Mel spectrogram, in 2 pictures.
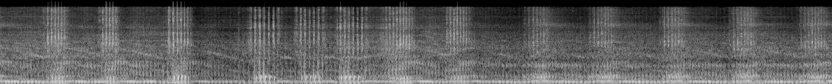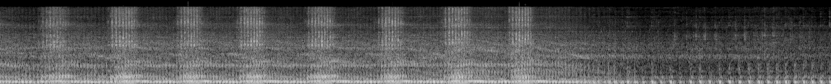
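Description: SSR SR70c pit bike's small engine starting and revving close by, repeated sharp throttle blips in a steady pulsing rhythm over a buzzing idle, then settling to a rough idle at the end.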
